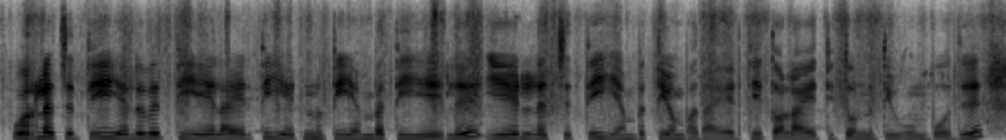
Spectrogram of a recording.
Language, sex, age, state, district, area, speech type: Tamil, female, 18-30, Tamil Nadu, Namakkal, rural, spontaneous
